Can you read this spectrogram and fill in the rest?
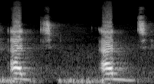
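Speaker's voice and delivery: "اج" with a breathy ch-like release; faulty jeem demo. Shown as a demonstration. Tajweed teacher showing learners a common error, faulty jeem. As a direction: let "اج" end in a ch sound. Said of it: "چے کی sound پیدا ہو جاتی ہے".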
